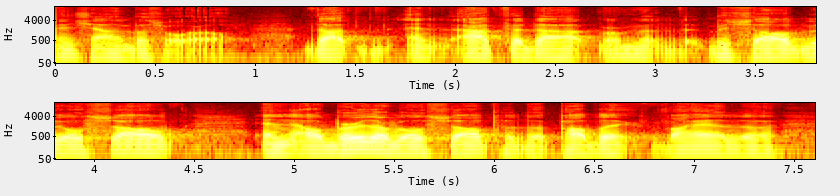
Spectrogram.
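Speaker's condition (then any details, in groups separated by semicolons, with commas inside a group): Partial glossectomy for tongue cancer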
